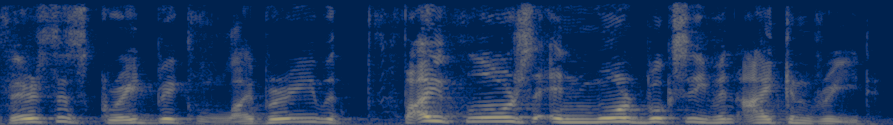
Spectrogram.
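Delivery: loud, eager rush of enthusiasm; excited gushing. Acted. Brother telling sister about the college library, excited gushing. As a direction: gush with rising pitch and volume.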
